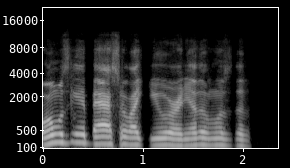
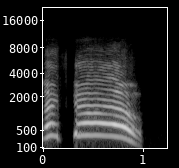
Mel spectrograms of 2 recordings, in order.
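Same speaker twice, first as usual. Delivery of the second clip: put-on acted-out, high, rowdy drunken hollering; 5 dB louder than usual. Driver retelling a drunk passenger yelling in his car, retelling a drunk yell. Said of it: "He's like yelling".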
